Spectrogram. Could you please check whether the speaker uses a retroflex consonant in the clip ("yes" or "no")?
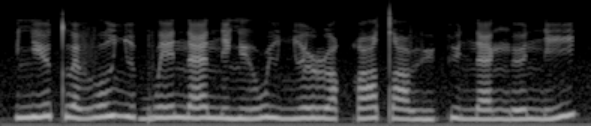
yes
